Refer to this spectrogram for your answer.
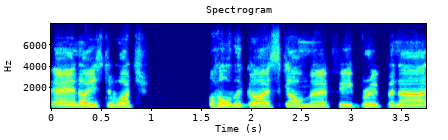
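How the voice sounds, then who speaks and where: In an Australian accent, a man talks at a moderate pace with a medium pitch and a bright, sharp tone. The sound is dry and close, with no echo. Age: 60s. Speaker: actor and former wrestler, talk show co-host. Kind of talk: casual interview.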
